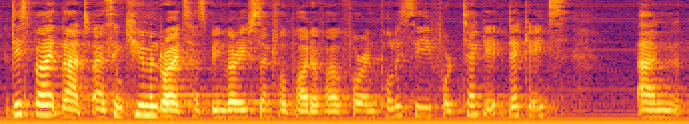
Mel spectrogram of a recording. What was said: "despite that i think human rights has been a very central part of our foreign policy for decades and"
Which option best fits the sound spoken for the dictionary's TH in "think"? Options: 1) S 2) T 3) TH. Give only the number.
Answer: 3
